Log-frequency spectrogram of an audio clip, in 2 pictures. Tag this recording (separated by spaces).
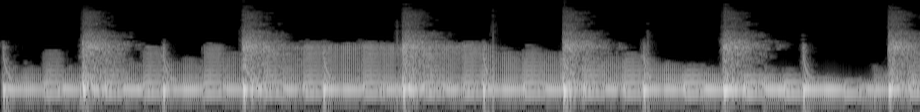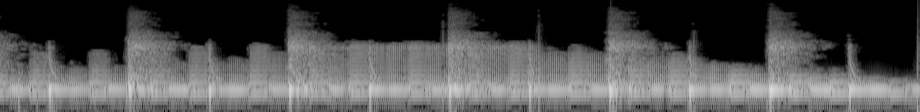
bass dance electro industrial loop minimal simple techno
